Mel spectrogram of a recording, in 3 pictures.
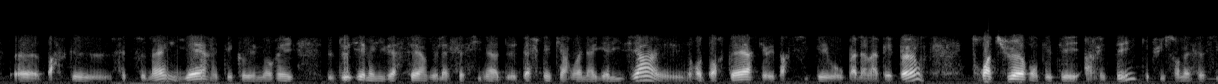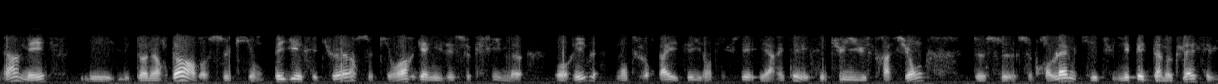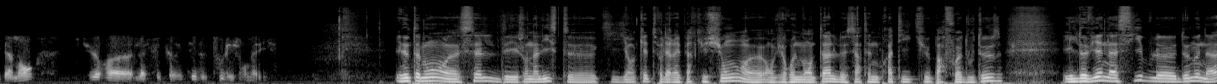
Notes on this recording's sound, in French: Aujourd'hui, direction Malte pour rejoindre par téléphone.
